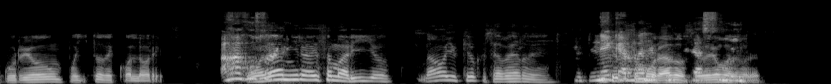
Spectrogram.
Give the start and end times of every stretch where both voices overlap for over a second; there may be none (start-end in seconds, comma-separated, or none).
6.0-7.4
